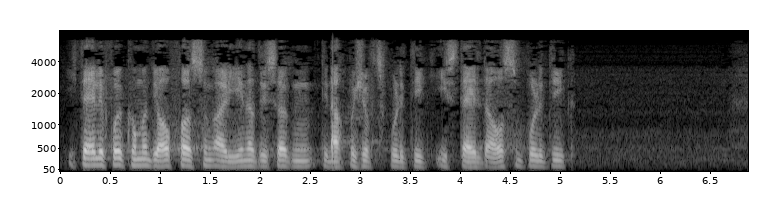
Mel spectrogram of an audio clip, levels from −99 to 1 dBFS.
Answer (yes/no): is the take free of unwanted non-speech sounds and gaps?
yes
